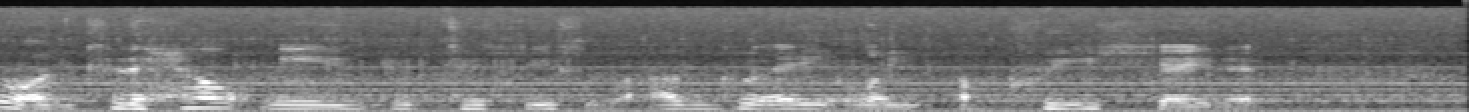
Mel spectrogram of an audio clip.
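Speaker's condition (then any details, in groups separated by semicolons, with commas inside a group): Cerebral palsy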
